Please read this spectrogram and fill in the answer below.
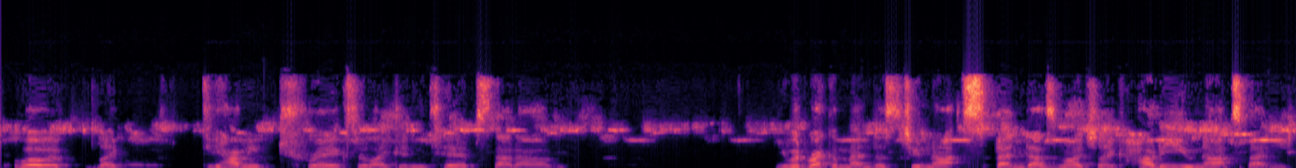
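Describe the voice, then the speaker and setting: Delivered at a moderate pace with long, frequent pauses, the speech has fairly even intonation over noticeable background noise. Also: woman, medium pitch for a woman. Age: 18. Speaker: student attendee. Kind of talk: audience question.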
